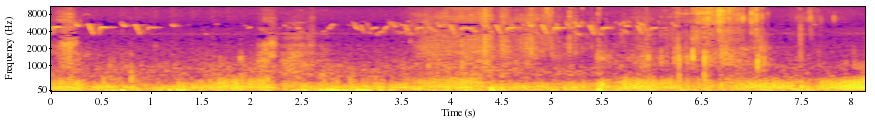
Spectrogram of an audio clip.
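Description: Faint low purring of a domestic cat being stroked, with a small bird's thin, high chirps repeating about twice a second.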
